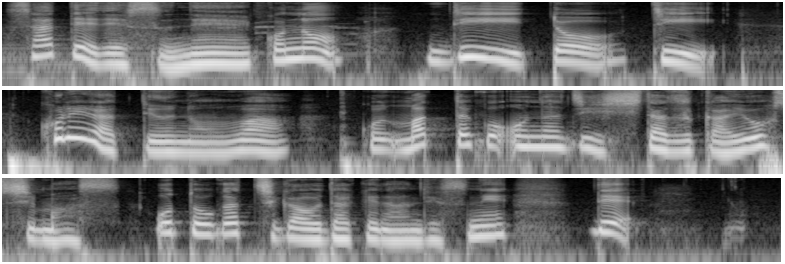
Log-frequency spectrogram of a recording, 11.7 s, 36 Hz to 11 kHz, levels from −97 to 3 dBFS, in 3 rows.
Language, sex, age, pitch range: Japanese, female, 50-69, 160-210 Hz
